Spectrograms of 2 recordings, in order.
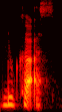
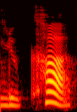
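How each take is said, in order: First: The name ends with a clear S sound. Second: The name ends without an S sound. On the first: The speaker calls it right. "on devrait prononcer le S dans Cas" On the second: The speaker calls it wrong. "j'aimerais bien que la dame à la voix pointue m'appelle comme il faut"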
